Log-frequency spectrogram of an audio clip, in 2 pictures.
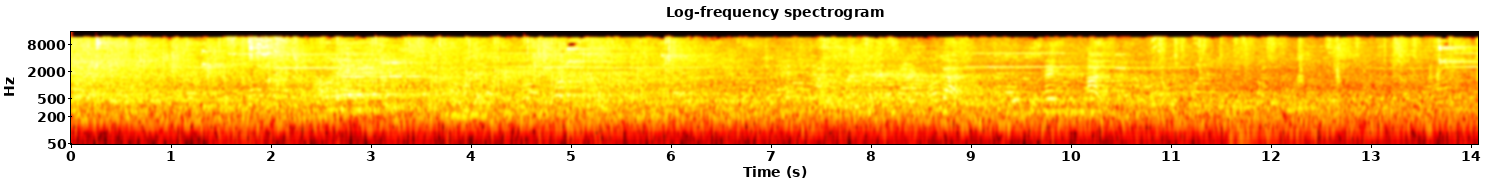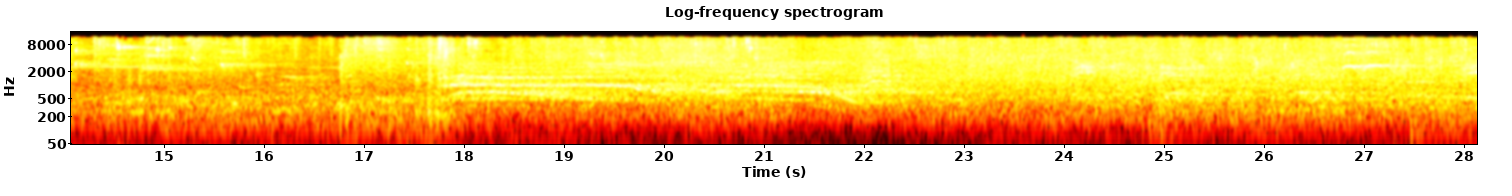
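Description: Voices murmur and chatter throughout a large echoing hall.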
